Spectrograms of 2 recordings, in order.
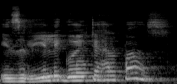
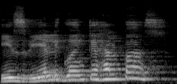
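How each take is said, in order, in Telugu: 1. ఇది సందేహాన్ని సూచించే పడి-లేచే స్వరంతో చెప్పబడుతుంది. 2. ఇది సందేహాన్ని సూచించే పడి-లేచే స్వరంతో చెప్పబడుతుంది.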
